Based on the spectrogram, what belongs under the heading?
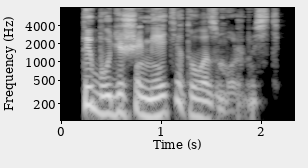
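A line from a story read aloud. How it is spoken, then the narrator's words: Plain. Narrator (Russian): ответила леди Освельд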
